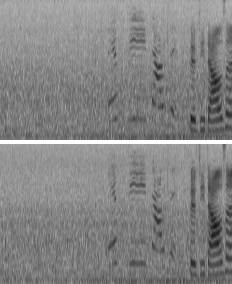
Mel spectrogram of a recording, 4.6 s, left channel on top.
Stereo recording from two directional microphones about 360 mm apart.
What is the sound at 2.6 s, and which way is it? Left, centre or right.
Child singing, centre.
